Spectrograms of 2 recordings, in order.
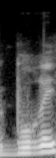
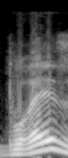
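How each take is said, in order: First: The name ends in a vowel, without z. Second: The name ends with a pronounced z sound. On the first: "je trouvais que Bourré c'était pas mal" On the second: "si on prononce le Z parce que ça ferait Michel Bourrez"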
